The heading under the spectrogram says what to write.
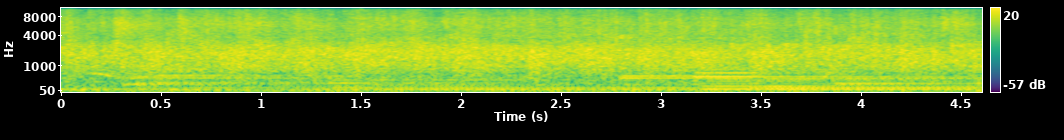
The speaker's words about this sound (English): Well, it's a good time to clap our hands for Jesus.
